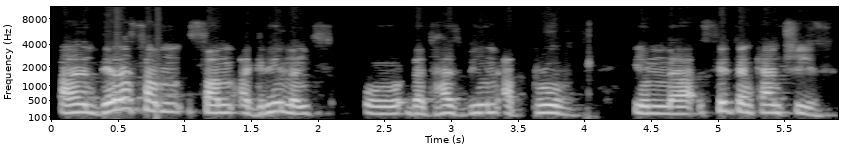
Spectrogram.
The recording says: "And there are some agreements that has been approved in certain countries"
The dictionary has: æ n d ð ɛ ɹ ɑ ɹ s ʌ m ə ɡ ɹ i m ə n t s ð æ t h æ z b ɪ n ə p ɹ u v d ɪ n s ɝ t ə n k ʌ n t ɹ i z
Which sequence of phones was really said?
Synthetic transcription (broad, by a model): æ n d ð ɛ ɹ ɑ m s ʌ m ə ɡ ɹ i m ə n t s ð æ t h æ z b ɪ n ə p ɹ u v d ɪ n s ɝ t ə n k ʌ n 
